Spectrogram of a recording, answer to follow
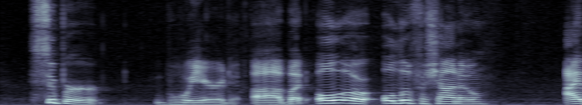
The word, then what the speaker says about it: Fashanu: Olu Fashanu, A lot of people pronounce his name super weird. But Olu Fashanu, I like him a bit, but I've ever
